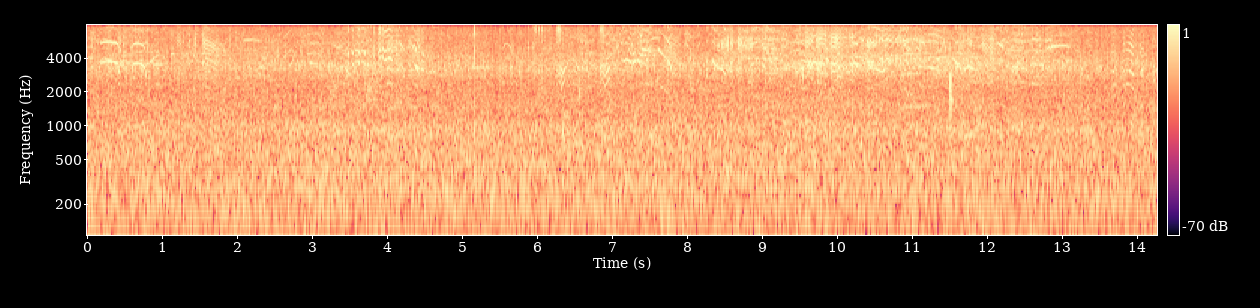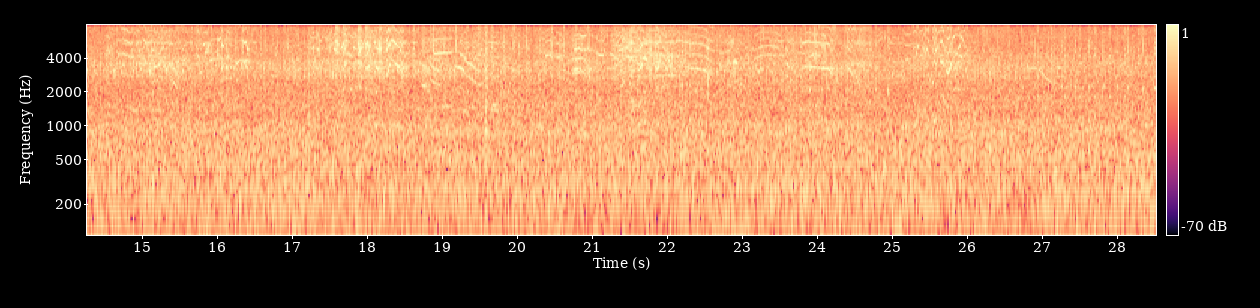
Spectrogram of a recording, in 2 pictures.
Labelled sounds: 2.1	2.4	Pacific white-sided dolphin, 5.6 to 5.9 kHz
5.1	5.4	Pacific white-sided dolphin, 3.2 to 3.3 kHz
7.1	7.6	Pacific white-sided dolphin, 3.5 to 7.2 kHz
8.3	8.5	Pacific white-sided dolphin, 2.8 to 3.9 kHz
9.2	9.7	Pacific white-sided dolphin, 5.3 to 7.9 kHz
10.4	11.4	Pacific white-sided dolphin, 3.0 to 7.9 kHz
11.8	13.1	Pacific white-sided dolphin, 4.8 to 6.5 kHz
14.7	15.0	Pacific white-sided dolphin, 5.2 to 6.0 kHz
18.2	18.5	Pacific white-sided dolphin, 5.0 to 6.1 kHz
18.9	19.2	Pacific white-sided dolphin, 4.3 to 6.1 kHz
20.3	21.4	Pacific white-sided dolphin, 4.0 to 5.0 kHz
21.6	22.8	Pacific white-sided dolphin, 2.8 to 7.9 kHz
23.1	24.3	Pacific white-sided dolphin, 2.8 to 7.9 kHz
25.7	26.0	Pacific white-sided dolphin, 5.8 to 6.5 kHz
26.8	27.2	Pacific white-sided dolphin, 2.4 to 3.3 kHz

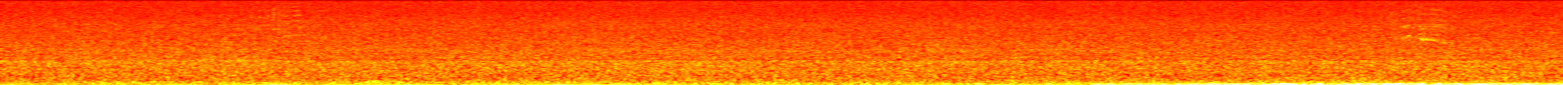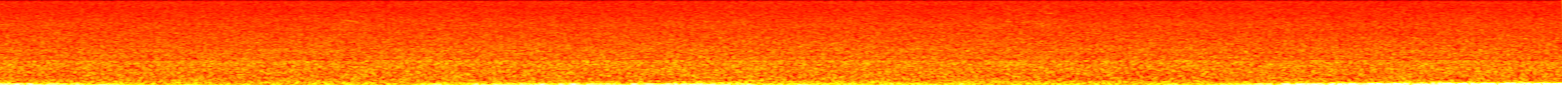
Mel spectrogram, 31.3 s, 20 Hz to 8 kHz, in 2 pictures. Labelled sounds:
14.1	14.4	Pacific white-sided dolphin, 1.9 to 2.3 kHz

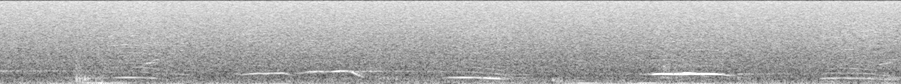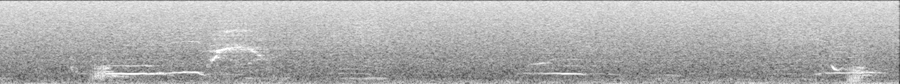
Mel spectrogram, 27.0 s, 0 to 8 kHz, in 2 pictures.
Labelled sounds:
16.6	17.5	humpback whale, 0.80 to 2.9 kHz

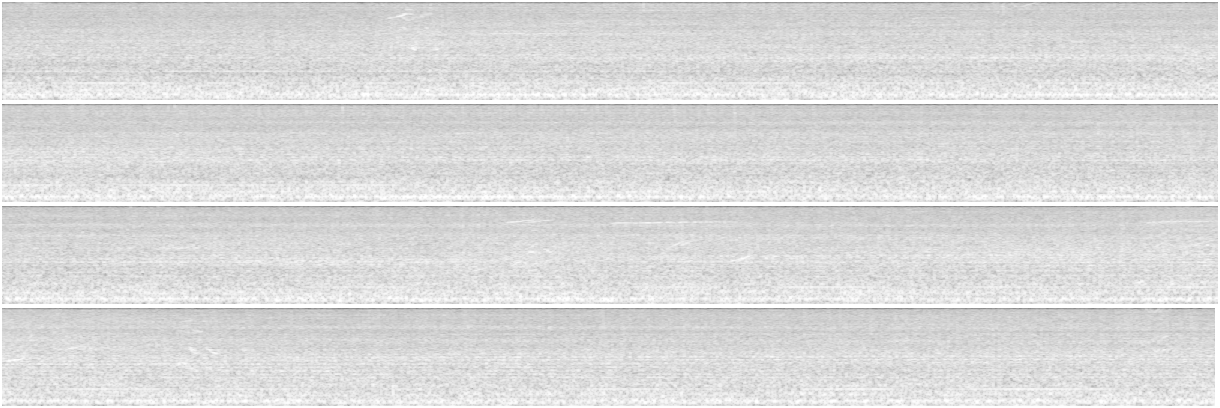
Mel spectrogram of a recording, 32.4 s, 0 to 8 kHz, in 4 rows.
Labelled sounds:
20.2	21.1	killer whale, southern resident, 4.3 to 5.6 kHz
23.8	24.5	killer whale, southern resident, 4.1 to 6.2 kHz

